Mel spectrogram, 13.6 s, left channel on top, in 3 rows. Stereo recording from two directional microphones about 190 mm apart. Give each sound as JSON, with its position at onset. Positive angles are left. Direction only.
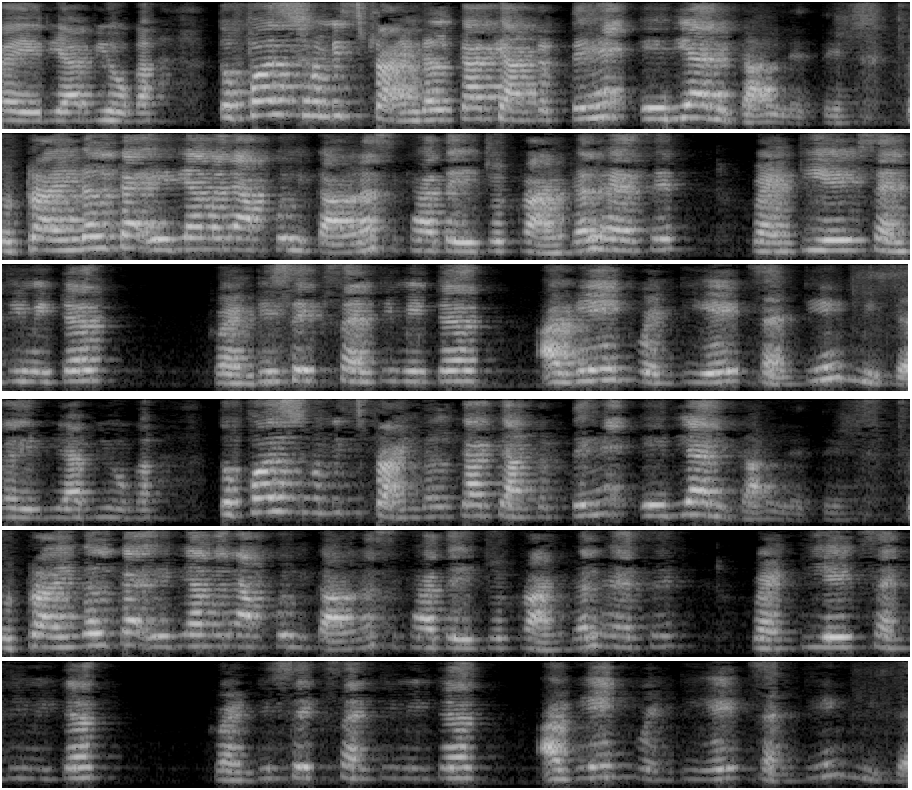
{"t": 0.0, "sound": "a woman's voice", "side_deg": 35}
